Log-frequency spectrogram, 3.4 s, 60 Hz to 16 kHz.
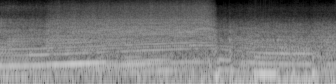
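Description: A Porsche 911R with a lightweight flywheel revs hard on a test drive, the engine note climbing loudly from inside the car before cutting off and rising again.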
